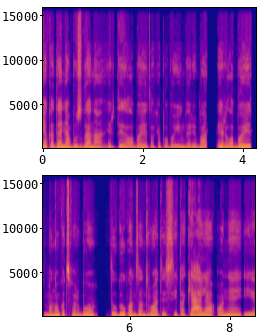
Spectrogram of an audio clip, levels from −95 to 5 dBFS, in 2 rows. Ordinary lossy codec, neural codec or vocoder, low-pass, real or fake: Opus, 24 kbps; none; 14.4 kHz; real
